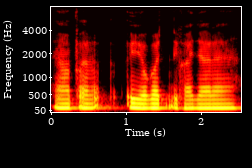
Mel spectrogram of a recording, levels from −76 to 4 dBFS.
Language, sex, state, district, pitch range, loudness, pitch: Hindi, male, Punjab, Fazilka, 120-125 Hz, -14 LUFS, 125 Hz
